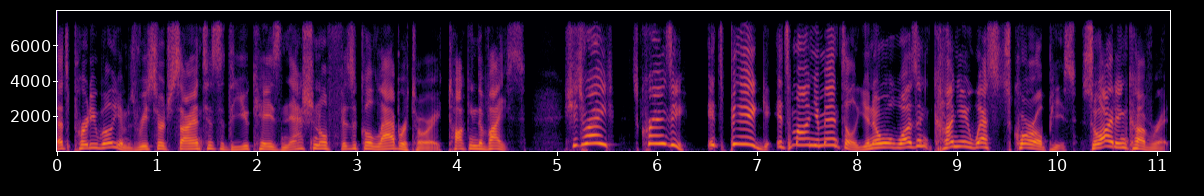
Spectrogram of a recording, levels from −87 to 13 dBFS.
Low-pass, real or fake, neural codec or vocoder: 7.2 kHz; real; none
